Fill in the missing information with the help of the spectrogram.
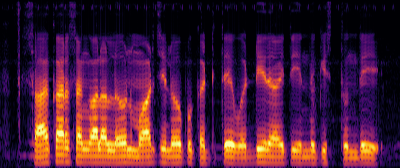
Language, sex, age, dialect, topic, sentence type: Telugu, male, 18-24, Central/Coastal, banking, question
